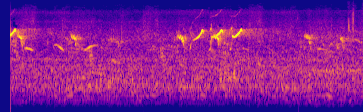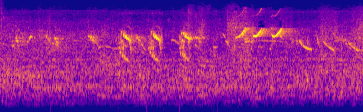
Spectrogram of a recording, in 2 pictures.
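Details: White-faced whistling duck calling, high clear whistles in a quick three-note phrase near the two-second mark, with many other whistled notes from several birds scattered throughout against steady background hiss.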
